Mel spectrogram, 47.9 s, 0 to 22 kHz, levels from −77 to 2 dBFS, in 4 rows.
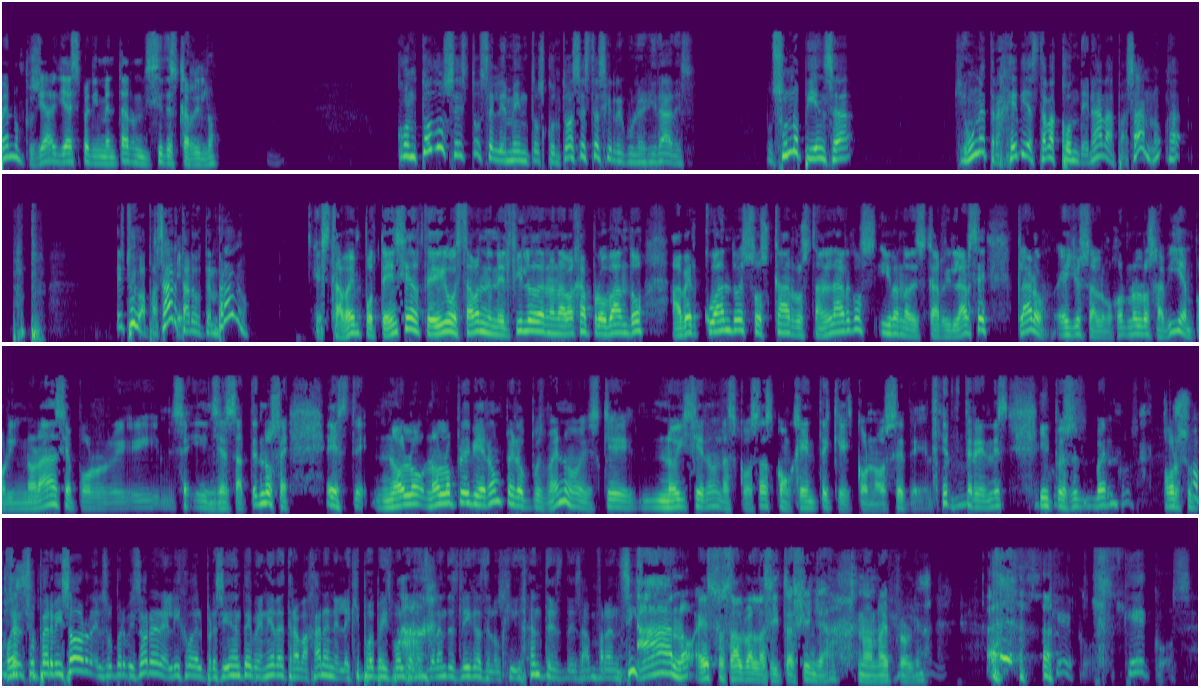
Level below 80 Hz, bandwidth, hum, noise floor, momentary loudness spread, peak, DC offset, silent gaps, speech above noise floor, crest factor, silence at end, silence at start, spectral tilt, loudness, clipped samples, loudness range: -60 dBFS; 11.5 kHz; none; -78 dBFS; 12 LU; -6 dBFS; under 0.1%; none; 54 dB; 18 dB; 0.1 s; 0 s; -4 dB/octave; -23 LUFS; under 0.1%; 7 LU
